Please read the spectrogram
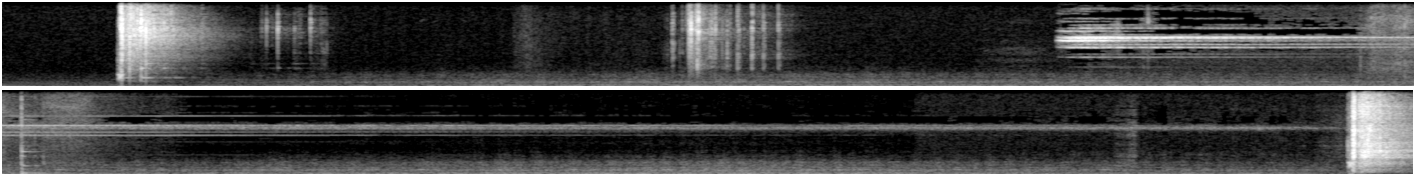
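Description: Tense background music with a low drone and a long high held note. Over it, a miniature spring-loaded wire mouse trap snaps shut with a sharp click about half a second in and again at the very end, with fainter clicks in between.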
